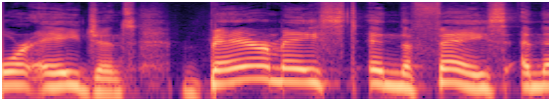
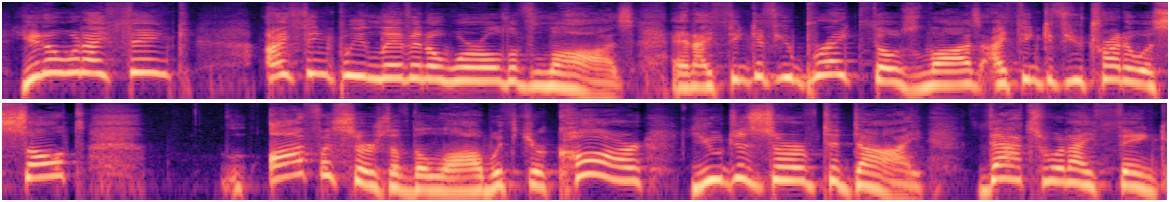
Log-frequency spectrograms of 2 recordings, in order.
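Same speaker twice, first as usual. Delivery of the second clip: retold screaming; 5 semitones higher than usual. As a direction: burst out yelling as the calm act cracks. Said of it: "he starts screaming and he goes".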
